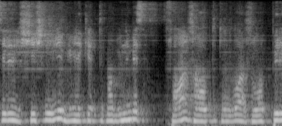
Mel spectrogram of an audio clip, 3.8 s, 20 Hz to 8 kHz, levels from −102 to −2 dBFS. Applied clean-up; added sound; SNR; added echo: neural separator model SepFormer DNS4.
